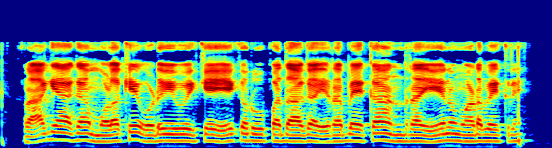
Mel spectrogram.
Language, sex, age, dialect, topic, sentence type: Kannada, male, 41-45, Dharwad Kannada, agriculture, question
